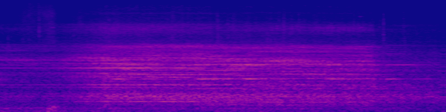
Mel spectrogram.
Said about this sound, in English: That was a big innovation in electric trains, was when Lionel came out with a whistle, an engine that whistled like steam engines.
